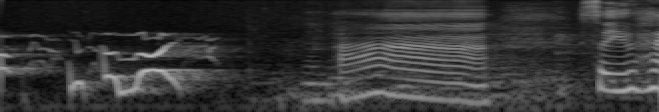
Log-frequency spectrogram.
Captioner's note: voice speaks distorted, machine-like speech; audience murmurs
